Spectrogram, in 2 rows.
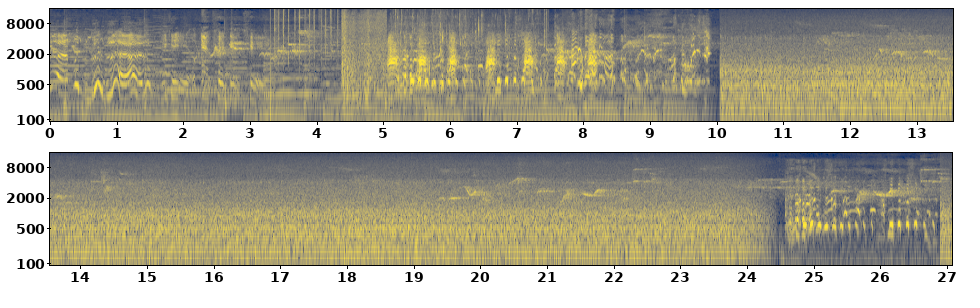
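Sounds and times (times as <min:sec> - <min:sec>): motorised machine running: 0:10.0 - 0:24.4.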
